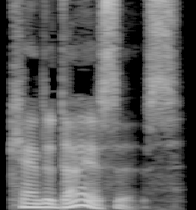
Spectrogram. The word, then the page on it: candidiasis: British English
